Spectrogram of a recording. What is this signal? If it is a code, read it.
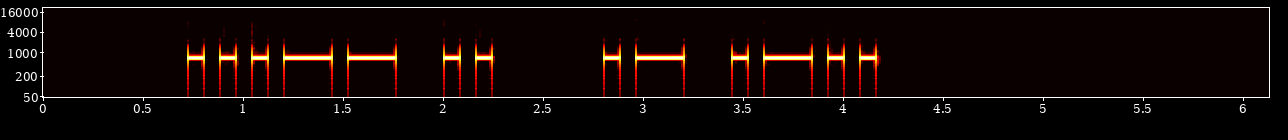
Morse code, heard as a keyed tone, about 15 wpm, 700 Hz. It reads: 3I AL
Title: Winter Field Day Exchanges Encore 15wpm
